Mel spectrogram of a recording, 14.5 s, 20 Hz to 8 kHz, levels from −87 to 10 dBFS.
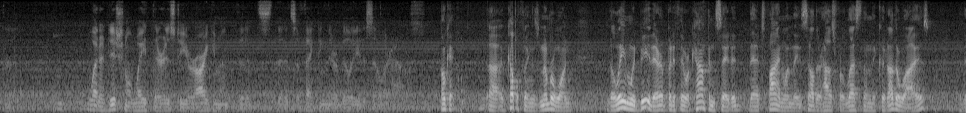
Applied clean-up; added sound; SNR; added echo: none; Microwave oven; 14 dB; none.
